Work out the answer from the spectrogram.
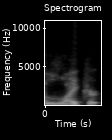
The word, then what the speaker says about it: Likert: it's actually called a likert scale question liquor actually was the name of the guy how he pronounced it but um these types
